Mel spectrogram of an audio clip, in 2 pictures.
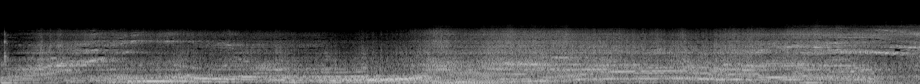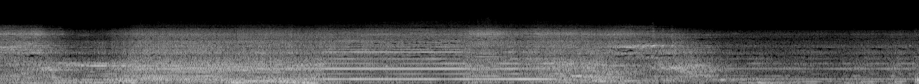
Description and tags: mach g 28lgmp2
A very noisy feedback driven guitar sample made with my Strat and heavy with effects.
electronic, feedback, guitar, loop, monster, music, noise, processed, rhythmic, roar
